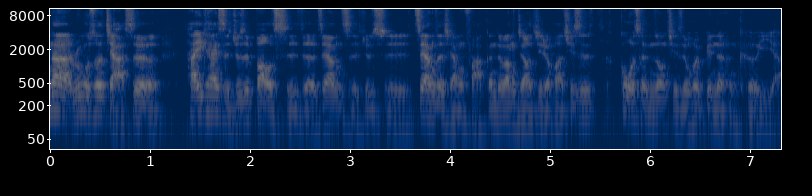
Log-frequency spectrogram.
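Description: Delivered at a very fast pace, the voice is somewhat breathy and swings very widely in pitch. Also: man, fairly low pitch for a man. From Taiwan. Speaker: professional wrestler and voice actor. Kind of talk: casual chat.

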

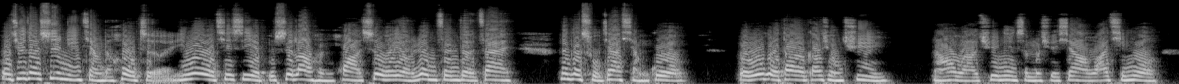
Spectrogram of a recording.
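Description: A woman with a normal speaking voice talks at a moderate pace in a medium pitch, her intonation fairly even and her loudness very even. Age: 40s. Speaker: English teacher. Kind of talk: interview storytelling.

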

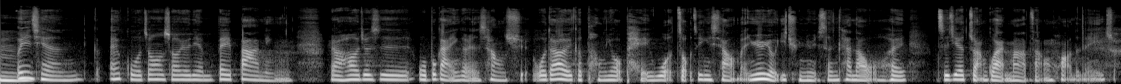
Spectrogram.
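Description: Breathing somewhat breathily, a woman speaks at a fairly quick pace with monotone, flat intonation. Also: medium pitch for a woman. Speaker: mother and mind-body-spirit practitioner. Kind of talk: casual interview chat.

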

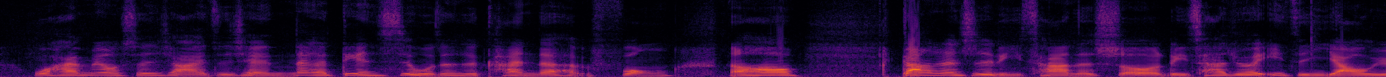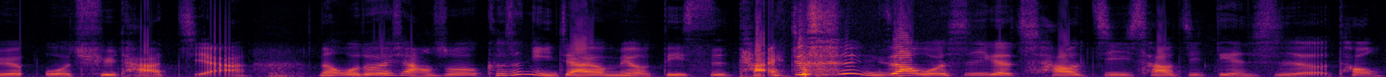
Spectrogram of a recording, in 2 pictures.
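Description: Speaking at a fairly quick pace with ordinary pitch variation, a woman is heard over noticeable background noise. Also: medium pitch for a woman. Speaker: podcast host. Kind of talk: casual chat. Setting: small room at home, masked.

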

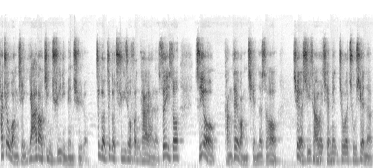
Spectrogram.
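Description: A man speaks very fast at a medium pitch, with very wide pitch swings. His voice carries vocal fry. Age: 40s. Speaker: football columnist. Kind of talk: casual chat.

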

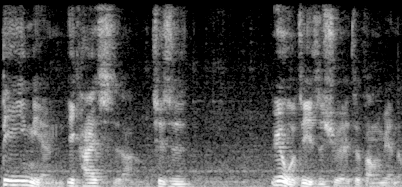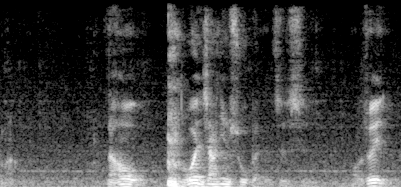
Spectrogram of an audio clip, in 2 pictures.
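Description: A man with a fairly low pitch speaks at a fairly quick pace but with long, frequent pauses, his pitch swinging very widely. His loudness shifts a lot, and there is audible room echo. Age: 40s. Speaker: parenting consultant and author. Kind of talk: interview.

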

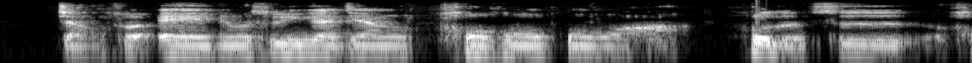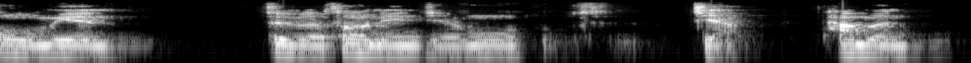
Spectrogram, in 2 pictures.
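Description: In a Taiwanese accent, a man of medium pitch speaks with big swings in loudness, the sound dry and close with no echo. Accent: Taiwanese Mandarin. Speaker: podcast co-host, hip-hop fan. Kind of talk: casual chat.

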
